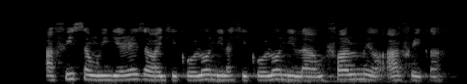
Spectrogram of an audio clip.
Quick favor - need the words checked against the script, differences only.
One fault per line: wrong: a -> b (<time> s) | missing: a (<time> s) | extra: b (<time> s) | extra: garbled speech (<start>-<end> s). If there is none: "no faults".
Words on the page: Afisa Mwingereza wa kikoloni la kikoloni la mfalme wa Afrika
no faults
